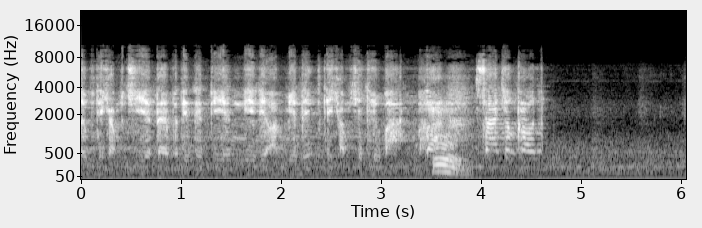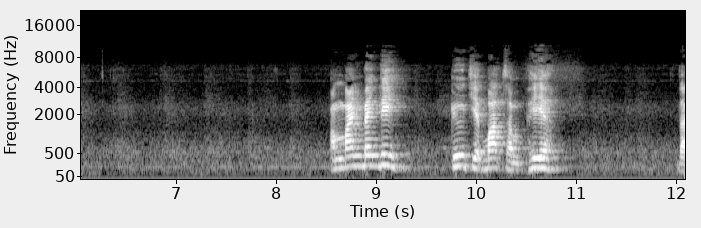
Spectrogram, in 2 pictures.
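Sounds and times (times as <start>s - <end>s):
man speaking over telephone: 0.0s - 4.6s.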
